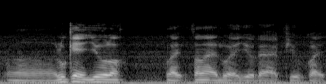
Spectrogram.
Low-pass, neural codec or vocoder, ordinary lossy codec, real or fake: 7.2 kHz; none; Opus, 64 kbps; real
